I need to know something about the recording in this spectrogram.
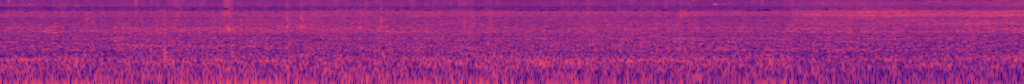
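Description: Footsteps walk along a platform.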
